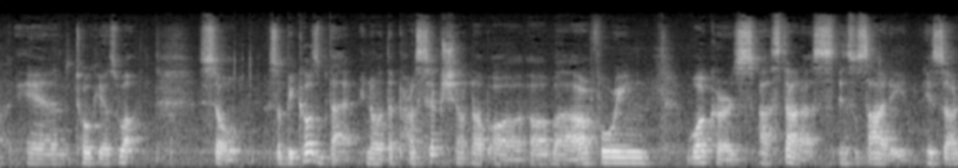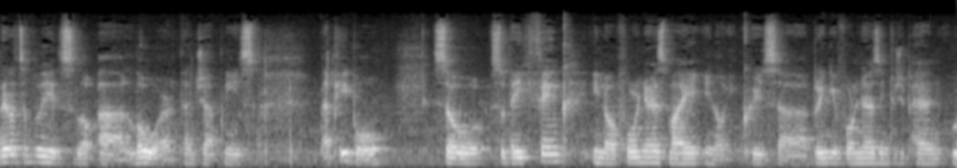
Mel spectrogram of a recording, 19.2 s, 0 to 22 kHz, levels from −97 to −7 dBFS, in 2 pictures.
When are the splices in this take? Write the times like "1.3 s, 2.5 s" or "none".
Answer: none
